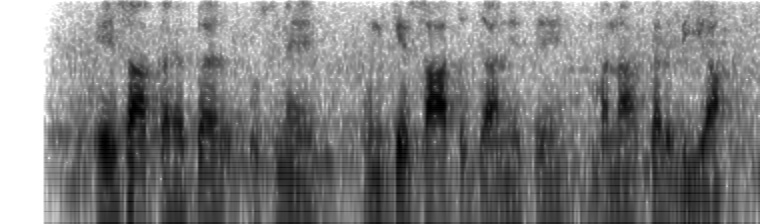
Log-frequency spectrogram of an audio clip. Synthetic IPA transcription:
ɛːsakɛɦkəɾʊsneʊnkesaːt̪ʰd͡ʒaːnesemɐnakɐɾd̪ijaː

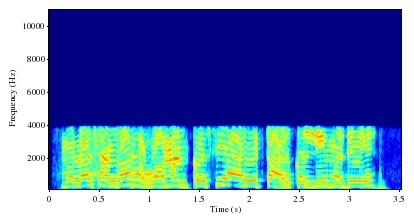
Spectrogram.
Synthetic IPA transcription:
məlasaŋɡaɦəʋamankəseaɦeʈaɾkəlːiməd̪ʱːje

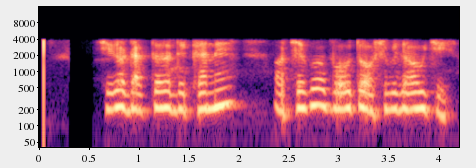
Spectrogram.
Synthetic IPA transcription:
ʃiɾɔɖak̚t̪ɔɾɔd̪ekʰane | ɔt͡ʃʰekɔbɔɦut̪ɔːʃubid̪ʱaɦowt͡ʃʰi

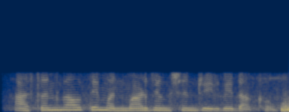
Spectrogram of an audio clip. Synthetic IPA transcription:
asənɡawt̪emənmaɭd͡ʑəŋɡɕənɾelʋed̪akʰə̰ʋ

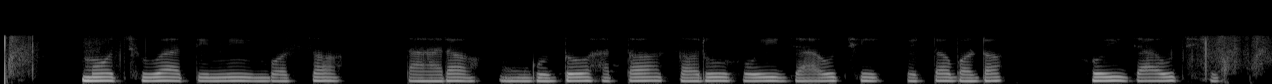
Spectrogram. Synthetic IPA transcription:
mot͡ʃʰuat̪inibɔɾsɔ | t̪aɾɔ | ɡud̪oɦat̪ɔsɔɾuhojd͡ʒawt͡ʃʰi | beʈɔbɔɖɔ | hojd͡ʒawt͡ʃʰi

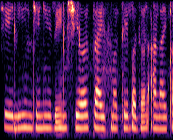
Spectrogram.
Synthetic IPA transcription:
eliiɲd͡ʑiniɾiŋɡɕeəɾpɾajsməd̪ʱːjebəd̪əla̰lajka

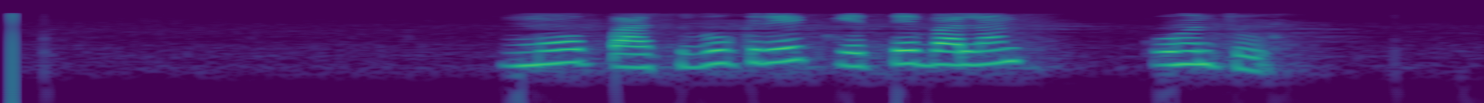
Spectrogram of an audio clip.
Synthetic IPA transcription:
mopasbukɾeket̪ebalans | koɦənt̪u

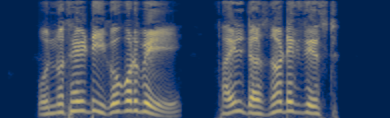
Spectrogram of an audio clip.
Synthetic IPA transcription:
onːot̪ʰajʈ̬iːkokoɾbe | fʰajlɖɐznɔʈeɡzisʈ

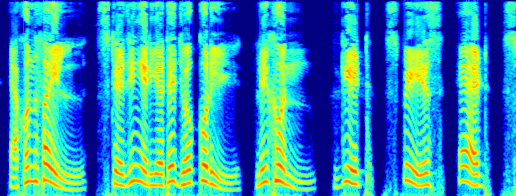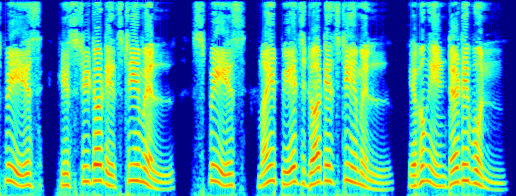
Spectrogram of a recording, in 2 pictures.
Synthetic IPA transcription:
ɛkʰonfʰajl | sʈed͡ʑiŋɡeɾijat̪ed͡ʑoɡ̚koɽi | likʰun | ɡiʈ | spes | ɛɖ | spes | hisʈɾiɖɔʈet͡ʃʈiemel | spes | majped͡ʑɖɔʈet͡ɕʈiemel | eboŋeɳʈəɾʈipun

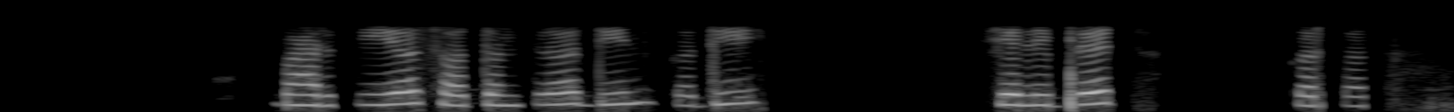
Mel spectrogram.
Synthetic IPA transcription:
bʱaɾt̪ijəsʋət̪ənt̪ɾəd̪iːnkəd̪ʱiː | selibɾeʈ | kəɾt̪at̪

